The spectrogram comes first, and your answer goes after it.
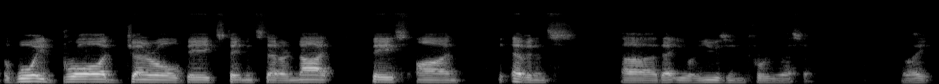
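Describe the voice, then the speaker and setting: A man lecturing informally to students as a writing instructor on a video call, halting and often restarting his phrases. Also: lowish voice, completely flat delivery. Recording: dull, muffled lo-fi audio.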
